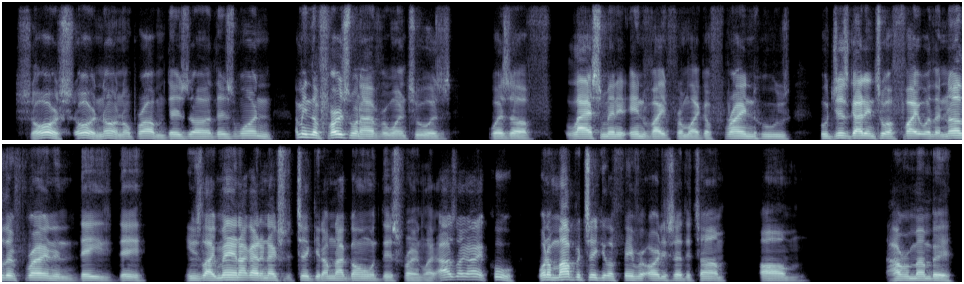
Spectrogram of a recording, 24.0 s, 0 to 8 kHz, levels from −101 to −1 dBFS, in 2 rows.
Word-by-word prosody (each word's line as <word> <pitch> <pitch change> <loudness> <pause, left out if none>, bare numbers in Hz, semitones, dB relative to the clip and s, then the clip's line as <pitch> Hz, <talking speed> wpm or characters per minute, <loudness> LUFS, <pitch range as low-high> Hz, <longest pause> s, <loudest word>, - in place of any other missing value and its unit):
Sure, 455 -1 +2
sure. 440 0 0
No, 135 - -2
no 105 +1 -5
problem. 115 -4 -2
There's, 110 0 -3
uh, 115 -2 0
there's 120 +1 -5
1 125 -4 -3 0.3
I - - -6
mean, 180 -3 +3
the 155 - +7
first 160 +6 +5
one 130 -2 +1
I 115 -1 +2
ever 105 -1 -4
went 100 -2 -5
to 105 - -7
was 100 -3 -5 0.5
was 105 -1 -1
a 100 -2 +2
f - - -28 0.2
last 120 +2 +4
minute 115 -2 0
invite 105 -5 0
from, 100 +2 -6
like, 100 -1 -2
a 95 - -3
friend 120 +2 0
who's, 110 -2 -7 0.4
who 120 0 -3
just 125 +2 0
got 130 -1 +7
into 125 -1 +2
a 110 - 0
fight 125 +5 +3
with 115 -2 -1
another 130 +4 +3
friend, 130 +2 +1
and 100 -4 -7
they 110 -4 -2
they 105 -4 -3 0.5
he's 120 +2 -6
like, 120 -2 +4
"Man, 140 +1 +6
I 135 0 +3
got 130 -2 +5
an 125 - -1
extra 115 -4 -1
ticket. 110 +2 -3
I'm 110 +2 -3
not 115 -3 -2
going 110 -1 -2
with 105 -3 -7
this 105 -1 -4
friend." 95 -2 -6
Like, 95 - -7
I - - +1
was 160 +1 -4
like, 170 0 -3
"Alright, 160 0 -2
cool." 155 -2 -4 0.3
One 140 - +2
of 145 - +2
my 150 +4 +7
particular 140 -4 -2
favorite 115 -1 -3
artists 110 -1 -2
at 105 -1 -1
the 100 - -9
time, 105 -1 -3 0.4
um, 100 -3 -2 1.1
I 115 - -1
remember 110 -4 0
115 Hz, 185 wpm, -24 LUFS, 105-130 Hz, 1.1 s, the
